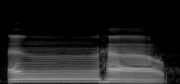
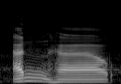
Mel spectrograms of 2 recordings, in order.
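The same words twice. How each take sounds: First: The voice is held on the n before h. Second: The n flows straight into the h. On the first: The speaker calls it wrong. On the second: The speaker calls it right.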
